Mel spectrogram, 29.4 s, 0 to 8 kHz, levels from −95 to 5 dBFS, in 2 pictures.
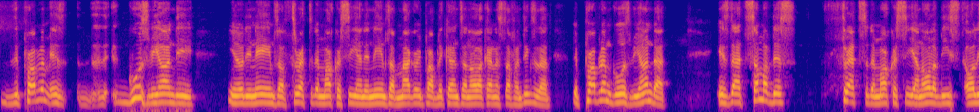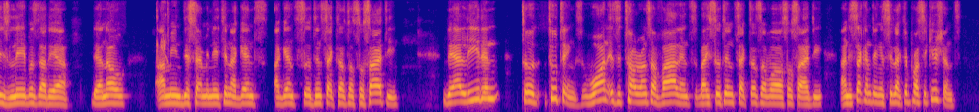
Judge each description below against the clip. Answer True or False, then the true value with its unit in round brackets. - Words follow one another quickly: False (185 wpm)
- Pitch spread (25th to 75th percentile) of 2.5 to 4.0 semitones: True (2.9 semitones)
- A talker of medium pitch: True (160 Hz)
